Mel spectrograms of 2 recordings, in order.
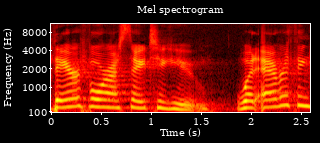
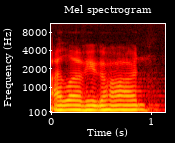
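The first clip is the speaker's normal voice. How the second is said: deep, very low, flat robotic drone monotone; 7 semitones lower than usual. Showing praise said like a robot would, in flat robotic monotone. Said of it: "It'd be monotone. ... Like the red eye guy".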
